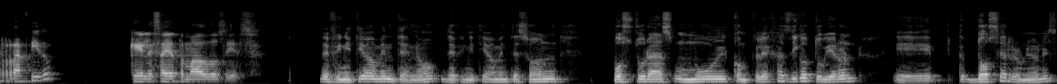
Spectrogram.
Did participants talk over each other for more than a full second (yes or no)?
no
